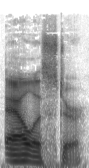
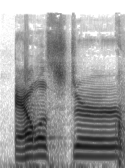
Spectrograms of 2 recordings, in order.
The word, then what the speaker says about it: Aleister: It's pronounced Alistair. – Alistair.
